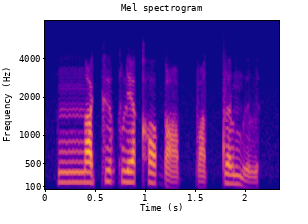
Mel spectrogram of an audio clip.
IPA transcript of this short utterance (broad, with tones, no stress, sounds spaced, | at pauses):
nː ɑ˥ kʲ ɔ˥ k lʲ ɑ˥ kʰ ɔ˥ ɠ ɑ˩ pː ɑ˩ tː ə˥ l m ɨ˩ l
